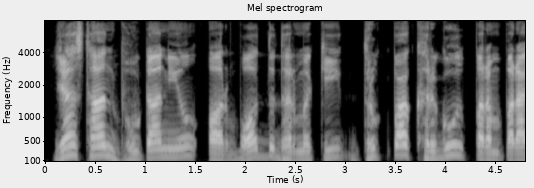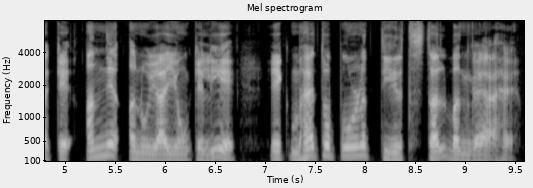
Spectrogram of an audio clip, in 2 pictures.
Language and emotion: Hindi, neutral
